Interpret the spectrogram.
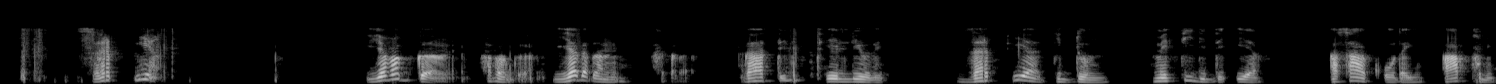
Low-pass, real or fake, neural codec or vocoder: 5.4 kHz; real; none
